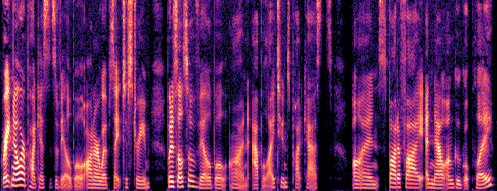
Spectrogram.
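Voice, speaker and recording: Woman, podcast co-host, casual chat, chatty, fairly low voice. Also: normal speed, vocal fry. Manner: chatty, laughs often.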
